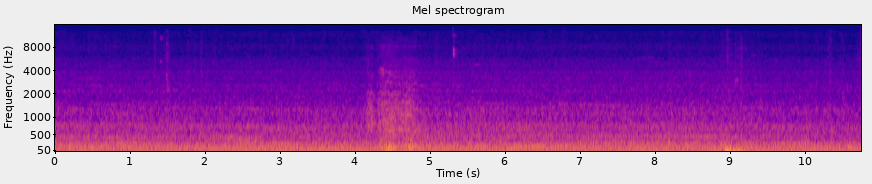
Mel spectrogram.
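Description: A vehicle's engine hums steadily as it drives along a road.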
